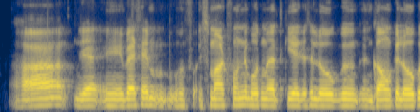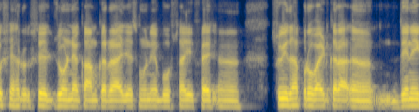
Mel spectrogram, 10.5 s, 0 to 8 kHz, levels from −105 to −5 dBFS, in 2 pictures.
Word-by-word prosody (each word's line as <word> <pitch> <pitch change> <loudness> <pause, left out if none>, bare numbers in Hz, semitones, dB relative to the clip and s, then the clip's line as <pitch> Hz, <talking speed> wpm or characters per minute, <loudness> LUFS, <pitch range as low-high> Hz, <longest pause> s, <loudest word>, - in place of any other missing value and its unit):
हाँ, 130 +5 +1
य 120 - -5 0.3
येही 125 0 -2
वैसे 125 +2 +2
बुफ़ 125 -3 -7 0.2
स्मार्टफ़ोन 125 +1 -1
ने 140 - -1
बहुत 125 -1 -1
मदद 120 -2 0
की 125 - -2
है, 125 - +4
जैसे 120 +2 -3
लोग 120 -1 0
ग 120 -1 -3
गाँव 120 0 +3
के 130 - 0
लोगों 120 0 +3
को 130 - +2
शहरों 120 -2 -2
से 120 +1 +2
जोड़ने 120 0 +3
का - - +1
काम 115 0 +1
कर 115 0 +1
रहा 115 0 +5
है, 110 - +2
जैसे 115 +1 -3
उन्हें 115 -1 -2
बहुत 115 0 -3
सारी 115 0 0
फै 115 0 +2
अ, 110 -1 -5 0.5
सुविधा 130 0 +4
प्रोवाइड 120 -1 +3
करा 115 - +4
अ 110 -1 +2
उम, 110 - -10
देने 120 +3 +3
120 Hz, 215 wpm, -15 LUFS, 115-125 Hz, 0.5 s, रहा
